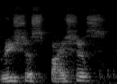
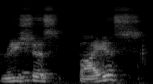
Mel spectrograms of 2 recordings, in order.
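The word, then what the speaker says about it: Rías Baixas: before i went there i always pronounced this as the region as rishi spicious i swear on the bus trip it's rishi's bias so whatever you guys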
